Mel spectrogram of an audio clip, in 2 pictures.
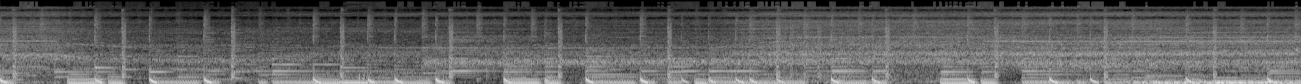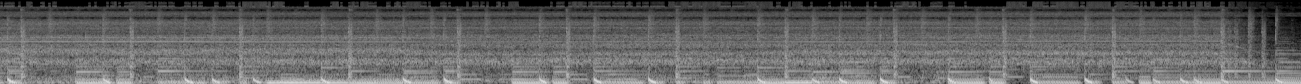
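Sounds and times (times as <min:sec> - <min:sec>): hair dryer blowing: 0:00.0 - 0:25.8
background music with drums: 0:00.0 - 0:26.0.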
